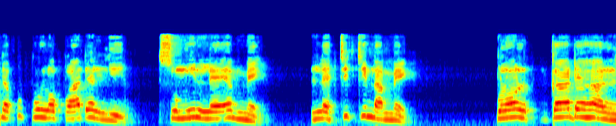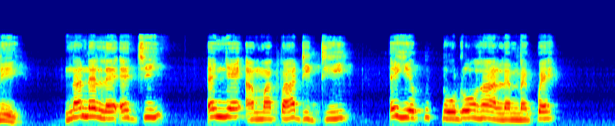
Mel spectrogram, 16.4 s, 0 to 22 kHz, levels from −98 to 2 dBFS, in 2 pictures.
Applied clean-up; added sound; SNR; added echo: neural mask model DeepFilterNet 3.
